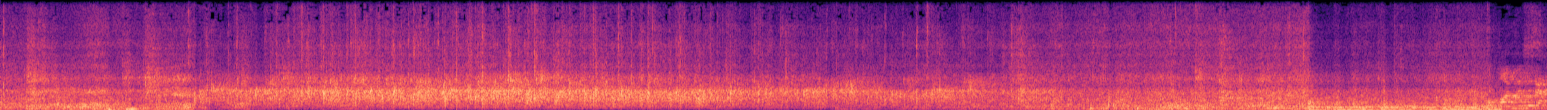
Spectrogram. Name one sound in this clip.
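A woman speaks steadily into a microphone, heard over loudspeakers in a large echoing hall.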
